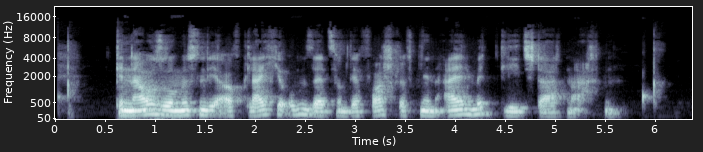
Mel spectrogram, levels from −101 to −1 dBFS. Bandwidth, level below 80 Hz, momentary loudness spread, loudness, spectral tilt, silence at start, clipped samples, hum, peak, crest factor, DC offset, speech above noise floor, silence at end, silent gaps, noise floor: 10.5 kHz; -58 dBFS; 18 LU; -17 LUFS; -5 dB/octave; 0.1 s; under 0.1%; none; -2 dBFS; 16 dB; under 0.1%; 19 dB; 0.35 s; none; -36 dBFS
